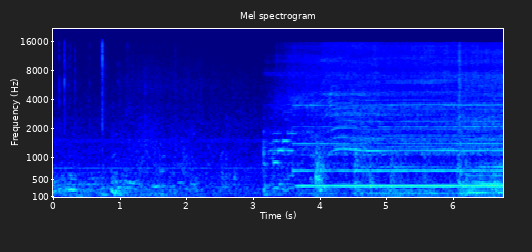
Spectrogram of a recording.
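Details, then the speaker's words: Dental implant placement for a 3.75 × 13 mm MIS C1 implant: after the pilot drill, the 3.0 mm twist drill starts running to 13 mm depth, a steady high whine following quiet room sounds. "I can test my depth using the body try in next up is the 3.0 millimeter diameter twist drill"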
